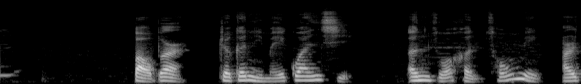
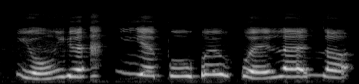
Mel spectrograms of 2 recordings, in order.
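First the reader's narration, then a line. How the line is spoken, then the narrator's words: Crying. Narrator (Chinese): 卓意哭着说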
